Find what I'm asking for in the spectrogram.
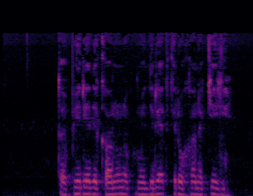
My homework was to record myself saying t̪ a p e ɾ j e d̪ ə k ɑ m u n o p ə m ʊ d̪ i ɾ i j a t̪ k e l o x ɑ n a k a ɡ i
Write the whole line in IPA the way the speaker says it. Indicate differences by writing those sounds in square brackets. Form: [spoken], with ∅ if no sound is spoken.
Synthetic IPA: t̪ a p [i] ɾ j e d̪ ə k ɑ [n] u n o p ə m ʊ d̪ i ɾ i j a t̪ k e [ɾ] o x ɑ n a k [e] ɡ i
